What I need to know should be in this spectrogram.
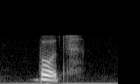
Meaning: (noun) 1. flames, blaze, fire 2. passion, ardor, fervor 3. amusing thing, joke; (adjective) 1. hot, red-hot, burning 2. fiery, ardent, fervent 3. rad, excellent
- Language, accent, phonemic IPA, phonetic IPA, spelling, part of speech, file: Armenian, Eastern Armenian, /bot͡sʰ/, [bot͡sʰ], բոց, noun / adjective, Hy-բոց.ogg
